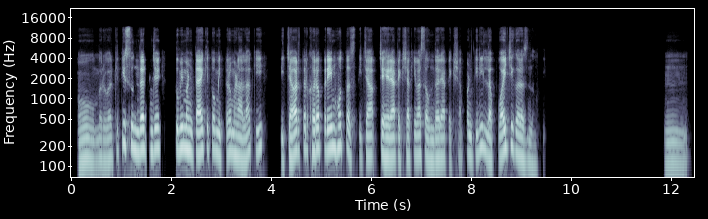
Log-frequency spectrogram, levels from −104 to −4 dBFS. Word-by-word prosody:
हो, 125 +1 -5
बरोबर. 125 0 -7
किती 175 +6 -3
सुंदर 180 -4 +3
म्हणजे 180 +2 0 0.3
तुम्ही 185 +2 +1
म्हणताय, 165 -4 +6
की 175 +2 -6
तो 180 - -2
मित्र 155 0 -3
म्हणाला 140 -2 -2
की 170 +3 -4 0.4
तिच्यावर 135 +6 +3
तर 185 - -1
खरं 165 +2 +4
प्रेम 180 +2 +7
होतच, 195 -5 -2
तिच्या 140 +1 -1 0.2
चेहऱ्यापेक्षा 135 -1 +3
किंवा 145 -1 -3
सौंदर्यापेक्षा, 130 -2 -4
पण 145 -2 -4
तिने 175 +2 -3
लपवायची 145 - +1
गरज 130 -5 -2
नव्हती. 100 -4 -15 2.4
हं. 110 -1 -11
145 Hz, 130 wpm, -24 LUFS, 130-175 Hz, 2.4 s, प्रेम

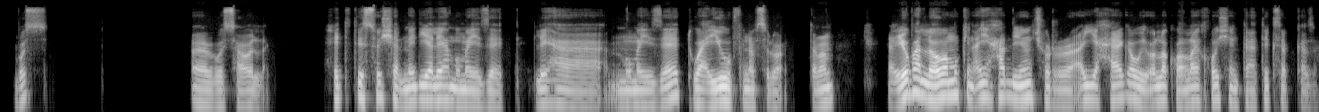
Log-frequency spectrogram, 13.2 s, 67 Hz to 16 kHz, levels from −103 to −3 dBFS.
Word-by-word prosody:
بُص - - -7 1.4
آآ 105 -3 -1
بُص 100 0 -4
هاقول 95 -1 -3
لك، - - -18 0.5
حتّة 125 +4 -5
السوشيال 130 -4 +1
ميديا 125 +3 +3
ليها 125 0 +3
مميزات، 100 -4 -2 0.3
ليها 100 -3 -3
مميزات 100 +8 -1
وعيوب 110 +2 +4
في - - -9
نفس 100 -1 -3
الوقت - - -7 0.2
تمام؟ 105 +5 -1 0.6
عيوبها 180 +3 +7
اللي 145 -5 +6
هو 135 +4 +9
ممكن 155 +1 0
أي 140 +1 +1
حد 145 0 0
ينشُر 120 -7 0
أي 125 +2 +1
حاجة 130 +3 +1
ويقول 115 -1 +1
لك 125 - -2
والله 105 +4 +1
خُش 125 +1 -5
أنت 100 -3 -7
هتكسب 95 0 -8
كذا. 85 0 -13
110 Hz, 150 wpm, -25 LUFS, 100-125 Hz, 1.4 s, هو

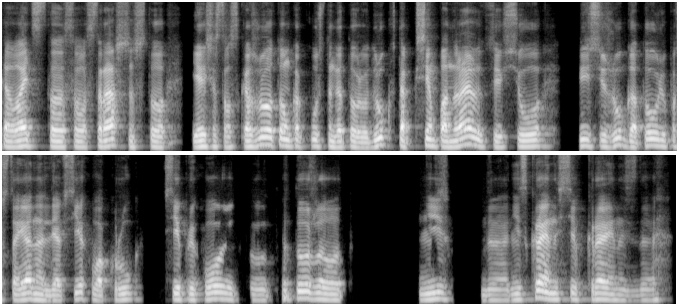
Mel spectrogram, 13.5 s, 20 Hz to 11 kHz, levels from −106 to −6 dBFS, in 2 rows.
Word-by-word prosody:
рисковать 135 +3 +5
стал 125 -3 +1
стало 120 -1 -1
страшно, 130 +1 +3
что 120 -2 -2 0.2
я 125 +2 +5
щас 130 0 -6
расскажу 130 +7 +2
о 165 - +5
том, 145 -4 +2
как 135 - -2
вкусно 135 -1 -3
готовлю, 120 -2 +1
вдруг 160 +7 0
так - - +2
всем 145 -4 +1
понравится, 130 0 +4
и - - 0
всё. 130 +3 -1 0.3
И 140 0 0
сижу, 130 +3 -2
готовлю 145 0 +1
постоянно 125 +1 +1
для 110 0 -1
всех 140 +6 -6
вокруг, 125 +3 -4 0.2
все 130 - -1
приходят. 130 +1 -2
То 115 -2 -9 0.2
тоже 155 -4 +1
вот, 120 -1 -1 0.7
не 130 +3 -1
из 140 -1 -5 0.3
да, 115 0 -7
не 125 +2 -5
из 125 - -10
крайности 135 -3 +2
в 130 0 -7
крайность, 120 -5 -1
да. 115 +2 -10
130 Hz, 180 wpm, -20 LUFS, 120-135 Hz, 0.7 s, рисковать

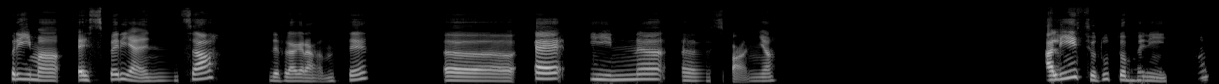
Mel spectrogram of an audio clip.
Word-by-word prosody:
prima 220 -8 +1
esperienza 200 - +1 0.6
deflagrante, 170 - -3 0.7
uhm, 170 -4 +2 0.2
è 265 0 +7 0.3
in, 230 +2 -1 0.2
uhm, 175 -2 -6
Spagna. 165 +1 -7 2.7
All'inizio 250 - +5
tutto 235 -3 -4
benissimo. 180 - -11
190 Hz, 55 wpm, -27 LUFS, 170-240 Hz, 2.7 s, è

